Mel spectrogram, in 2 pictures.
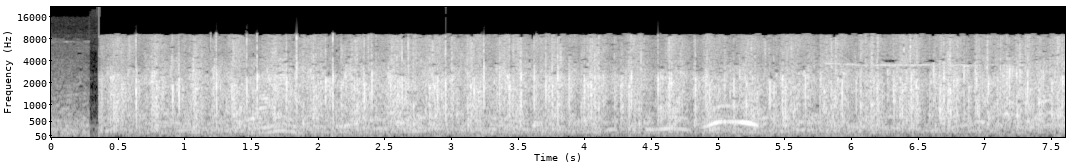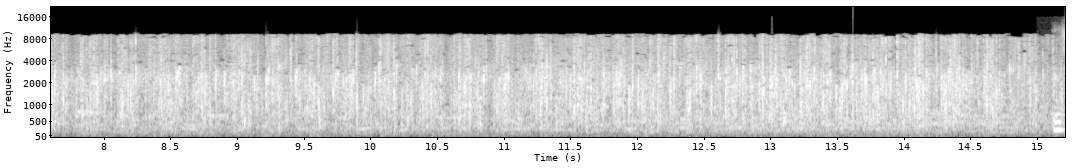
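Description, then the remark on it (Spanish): Sustained applause from a crowd of more than 300 people gathered peacefully in the street in Cuba, waiting for the minister; a dense steady wash of clapping that starts abruptly and stays loud and even throughout, with faint voices mixed in. “Cada 15 minutos de espera, todos los allí presentes aplaudían.”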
